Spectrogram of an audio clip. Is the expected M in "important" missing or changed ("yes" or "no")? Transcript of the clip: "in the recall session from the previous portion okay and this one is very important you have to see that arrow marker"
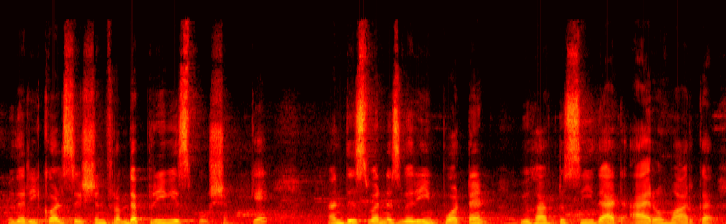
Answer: no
